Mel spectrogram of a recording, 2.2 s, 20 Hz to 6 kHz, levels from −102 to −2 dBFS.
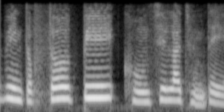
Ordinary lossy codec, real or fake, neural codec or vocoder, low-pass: none; fake; codec, 16 kHz in and 24 kHz out, 0.4 kbps, LongCat-Audio-Codec, fine tuned four codebook decoder; 5.4 kHz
